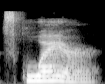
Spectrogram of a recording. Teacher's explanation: 우 사운드 끝까지 당긴 다음 r 모음 생길 거예요.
